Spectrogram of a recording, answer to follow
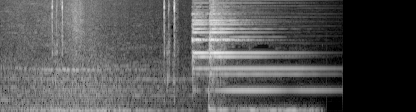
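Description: Logo-intro sound effect: a heavy low rumble with a few short ticks, then a bright bell-like ding about two seconds in that rings on over the rumble. The whole thing cuts off suddenly about a second and a half later.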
